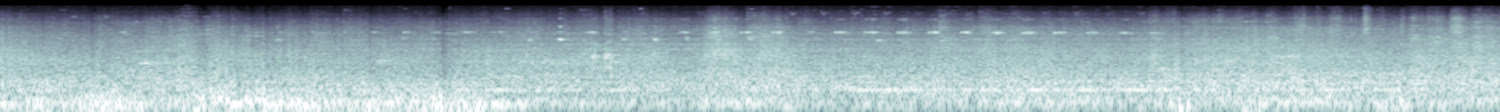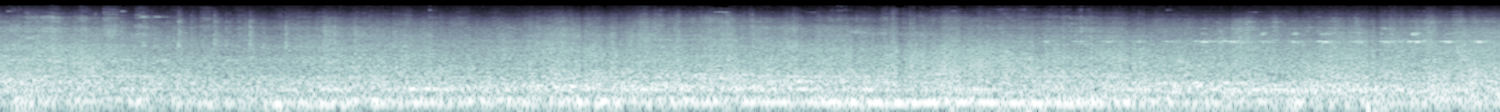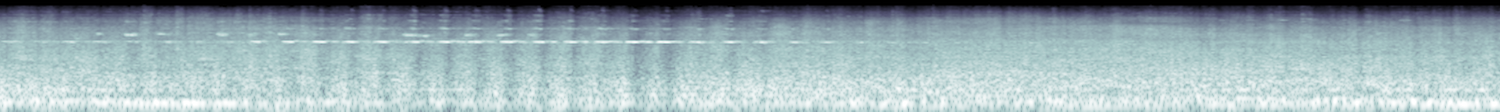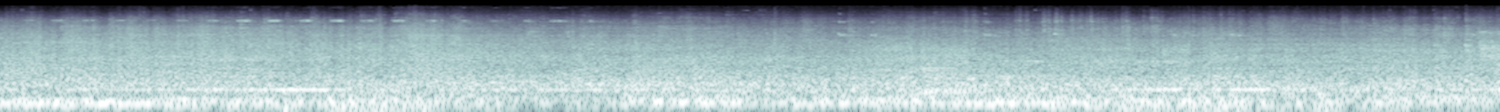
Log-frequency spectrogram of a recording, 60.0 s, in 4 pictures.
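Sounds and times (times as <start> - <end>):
steel wheels rolling on rail: 0.0 - 60.0
high wheel squeal: 3.7 - 11.7, 25.4 - 39.4, 46.8 - 50.9.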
